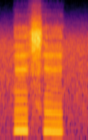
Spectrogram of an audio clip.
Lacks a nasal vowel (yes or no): no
